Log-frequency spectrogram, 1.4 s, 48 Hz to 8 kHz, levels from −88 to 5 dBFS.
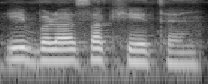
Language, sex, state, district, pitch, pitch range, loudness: Hindi, female, Jharkhand, Garhwa, 200 Hz, 180-210 Hz, -15 LUFS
